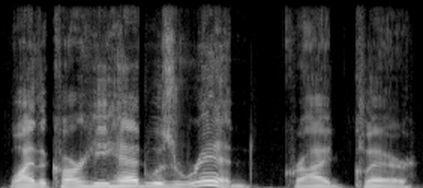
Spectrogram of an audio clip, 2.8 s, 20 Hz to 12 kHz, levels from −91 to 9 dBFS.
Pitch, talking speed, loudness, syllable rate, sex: 145 Hz, 190 wpm, -16 LUFS, 4.0 syllables/s, male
